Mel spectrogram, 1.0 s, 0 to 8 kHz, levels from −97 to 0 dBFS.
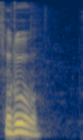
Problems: none marked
